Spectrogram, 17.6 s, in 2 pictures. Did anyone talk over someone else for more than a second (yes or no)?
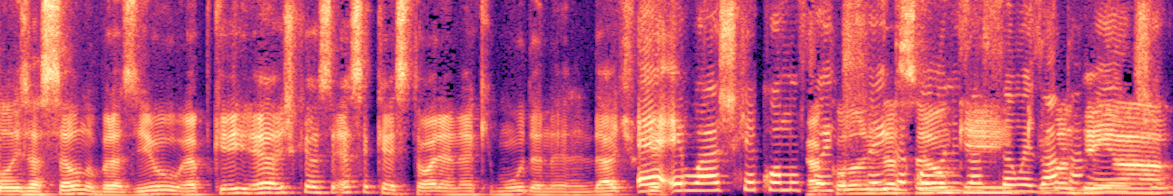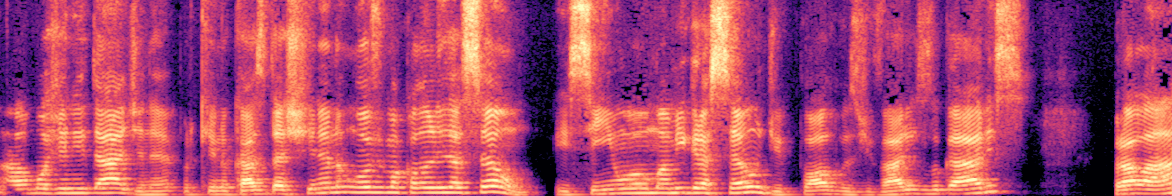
yes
